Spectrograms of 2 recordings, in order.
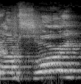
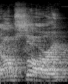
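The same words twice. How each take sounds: First: Sorry thrown back with disbelief; mock the weak apology in disbelief; incredulous mock sorry. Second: Meek, lower mumbled sorry; sheepish apology. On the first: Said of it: "and you're gonna say". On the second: Retold or imitated. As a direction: apologize like a caught rookie. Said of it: "Oh man, that was my room".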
